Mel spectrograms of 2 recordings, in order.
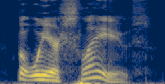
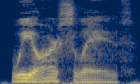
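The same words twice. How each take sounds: First: High, loud protest; protesting retort. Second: Even, measured agreement; agreeing. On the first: Prince retorts to the king, protesting. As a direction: plead the objection, less defiant. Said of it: "retorted with less defiance than before". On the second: King agrees with his son, sober and measured. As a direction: concede it soberly. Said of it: "the king agreed". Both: A narrator's reading.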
